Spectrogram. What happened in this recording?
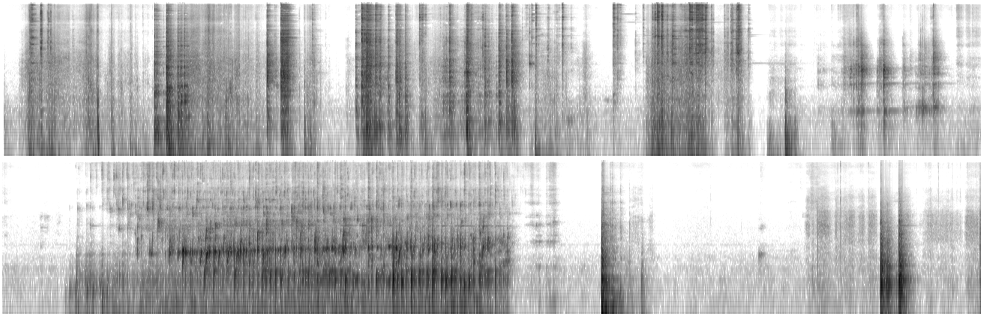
I put my plate and utensils on the table getting ready for dinner. After putting them down I poured myself a glass of water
